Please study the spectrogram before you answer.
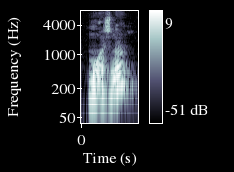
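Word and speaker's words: можно: we ask may I MOA we emphasize on o we raise our intonation Mo and the answer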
